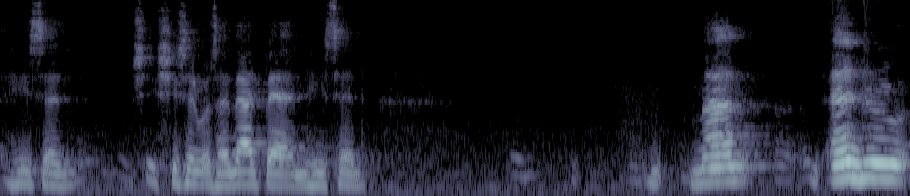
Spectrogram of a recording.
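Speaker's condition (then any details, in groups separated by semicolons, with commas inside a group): Parkinson's; cognitive issues, impaired multitasking and judgment, fatigue, stopped working as lawyer at 48; some speech issues, ice water harms vocal cords, drinks warm water, speech therapy judged unnecessary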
